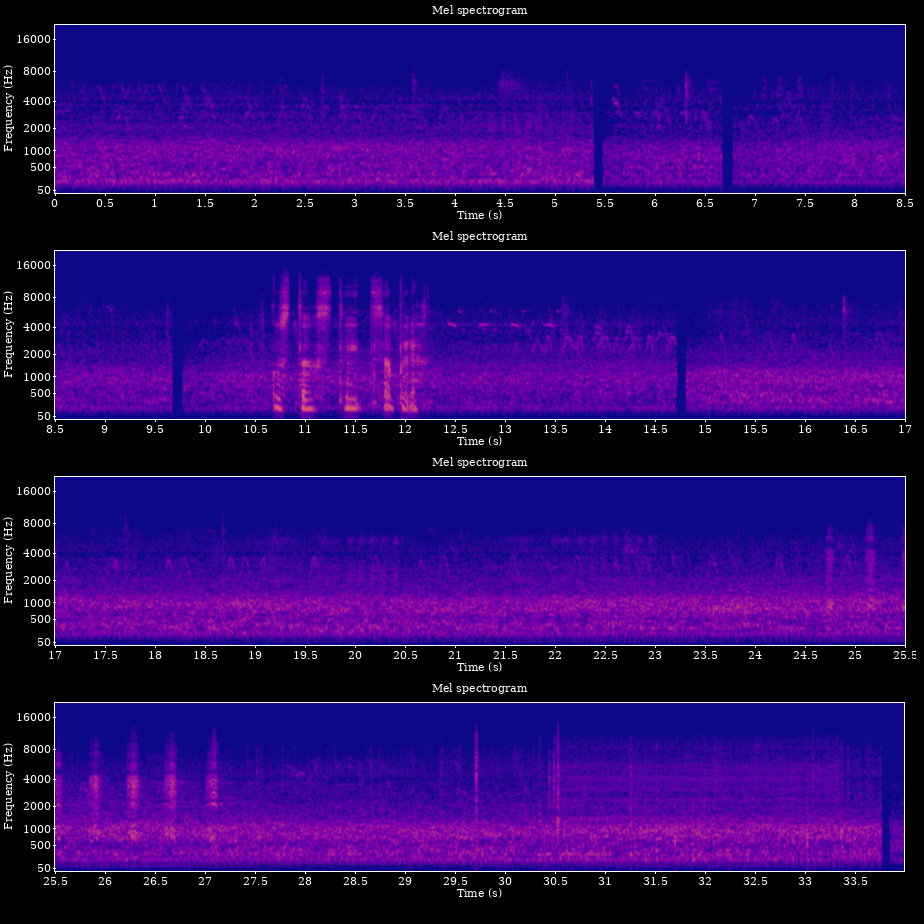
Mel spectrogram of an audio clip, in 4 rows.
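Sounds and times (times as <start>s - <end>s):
waterfowl calling: 24.7s - 27.3s.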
